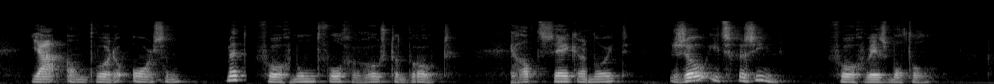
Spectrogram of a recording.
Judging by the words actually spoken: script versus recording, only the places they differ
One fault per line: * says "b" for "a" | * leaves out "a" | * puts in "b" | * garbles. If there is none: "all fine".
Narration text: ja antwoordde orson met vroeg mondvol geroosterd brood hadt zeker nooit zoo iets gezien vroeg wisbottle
all fine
